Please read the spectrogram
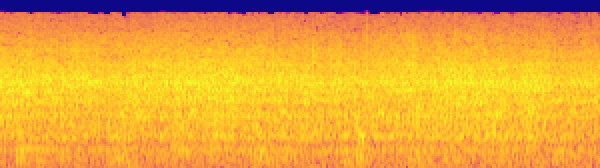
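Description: Eggplant and minced chicken sizzling in sauce in a nonstick frying pan while being stirred with a wooden spatula: a steady hiss.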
